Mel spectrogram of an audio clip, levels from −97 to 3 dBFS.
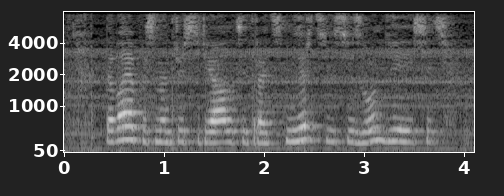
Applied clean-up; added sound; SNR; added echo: none; none; none; none.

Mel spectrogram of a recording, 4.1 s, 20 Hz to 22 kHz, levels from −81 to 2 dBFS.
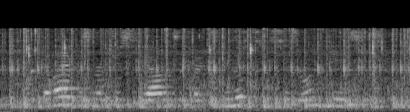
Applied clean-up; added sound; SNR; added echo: none; Rain; -1 dB; reverberation time 0.6 s.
